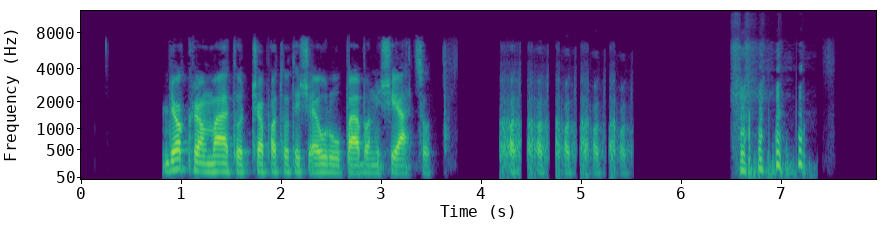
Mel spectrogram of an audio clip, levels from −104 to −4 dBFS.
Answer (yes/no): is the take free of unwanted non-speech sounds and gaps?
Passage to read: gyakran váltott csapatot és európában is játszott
no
